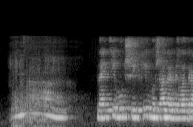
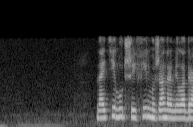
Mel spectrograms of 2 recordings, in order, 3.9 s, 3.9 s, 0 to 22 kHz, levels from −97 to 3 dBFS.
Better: second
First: noise reduction (neural separator model SepFormer DNS4)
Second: none

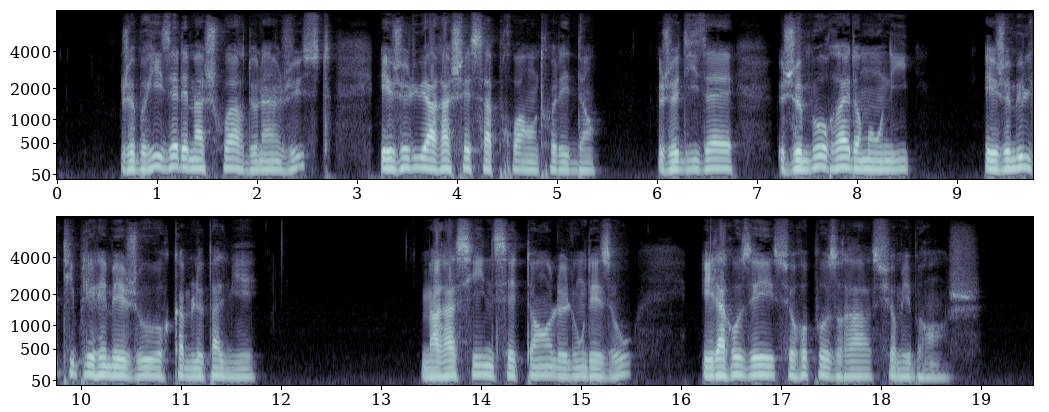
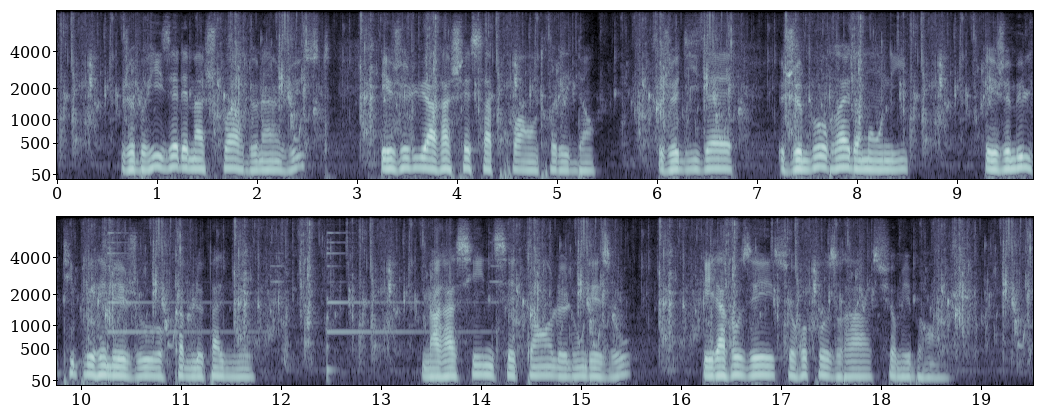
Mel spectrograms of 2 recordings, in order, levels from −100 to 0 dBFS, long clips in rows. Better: first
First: none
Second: background sound (Bathtub (filling or washing) / Water + Harp); 11 dB below the speech

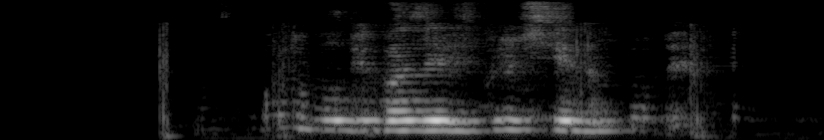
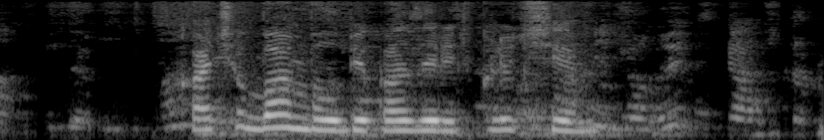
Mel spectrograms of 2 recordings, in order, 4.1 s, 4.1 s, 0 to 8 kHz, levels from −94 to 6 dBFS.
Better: second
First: noise reduction (neural mask model DeepFilterNet 3)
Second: none

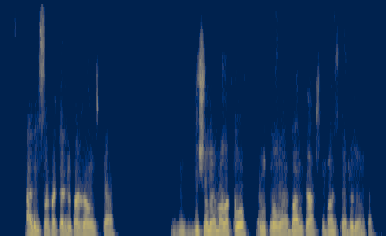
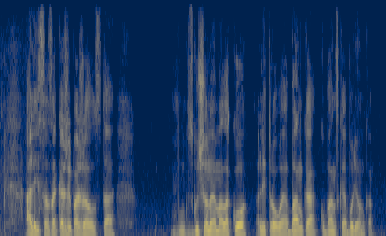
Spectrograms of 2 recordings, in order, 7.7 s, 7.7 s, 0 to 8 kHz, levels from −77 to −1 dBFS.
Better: second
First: noise reduction (neural mask model Resemble Enhance denoiser)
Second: none

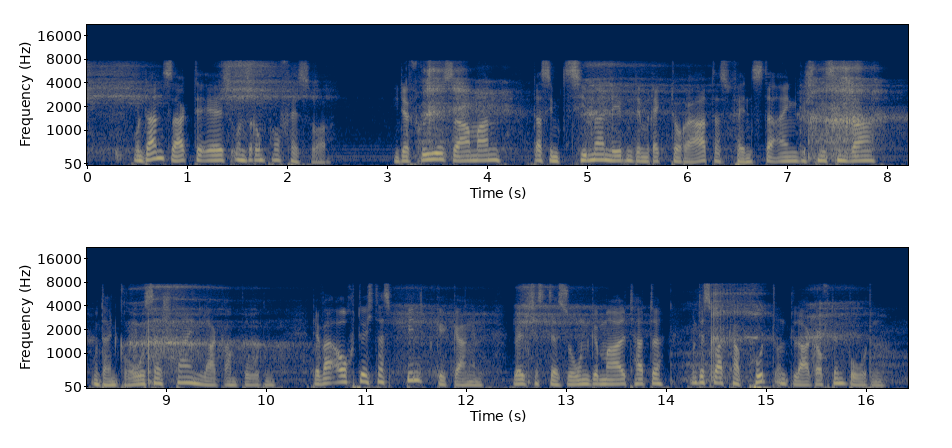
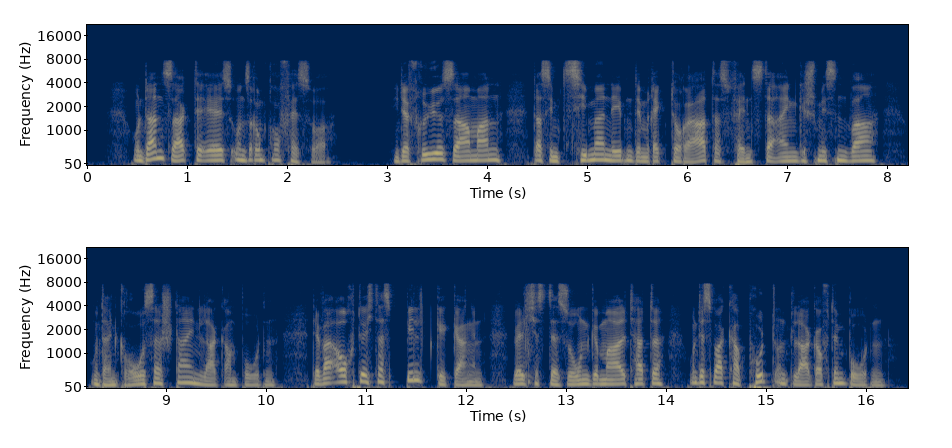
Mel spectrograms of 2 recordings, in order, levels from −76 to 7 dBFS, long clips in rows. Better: second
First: background sound (Breathing); 10 dB below the speech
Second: none

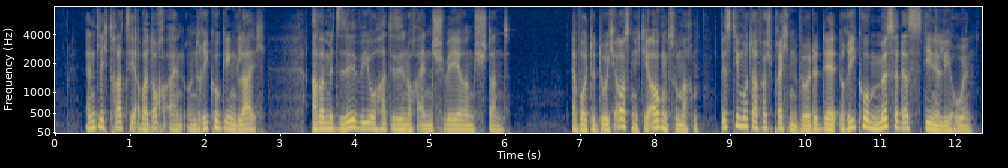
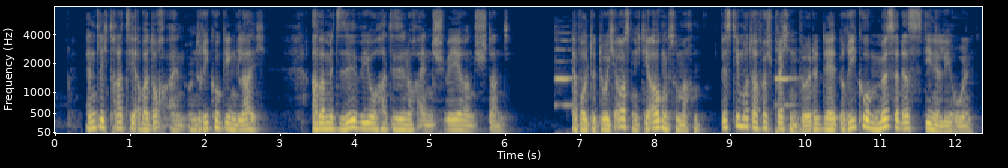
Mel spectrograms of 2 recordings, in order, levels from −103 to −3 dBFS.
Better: first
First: none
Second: noise reduction (classical method WPE with log-MMSE)

